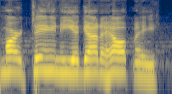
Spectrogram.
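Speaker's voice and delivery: ordinary delivery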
